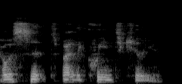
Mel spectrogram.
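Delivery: close, secretive, hushed, soft stage half-whisper. In a role-play scene at a shrine, the character half-whispers to a startled woman. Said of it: "I whisper".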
